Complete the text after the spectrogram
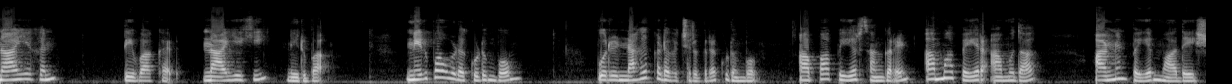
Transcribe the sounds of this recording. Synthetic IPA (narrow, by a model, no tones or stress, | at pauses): naːjɐɣɐn | d̪̥ɪʋaːkɐ̰ɾ | naːjɐɣinɪɾba̰ː | nɪɾbaːʋɯɽɐkʊɽɯmbɐm | pɔɾɯnɐɣɐkːɐɽɐʋɐt͡ʃːɪɾɯkːɪrɐkʊɽʊmbɐm | ɐpːaːpɛjɐɾsɐŋɡɐɾʔɐnʔɐmːaːpɛjɐɾɐ̰mɯðaː | ɐɳːɐnpɛjɐɾmaːðeːʃ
